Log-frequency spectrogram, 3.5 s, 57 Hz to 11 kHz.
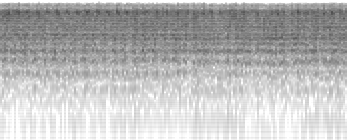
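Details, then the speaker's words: Kawasaki ZZR1100 D, cold, with the replacement fuel pump: a steady, hissy idle with an even hum underneath and no stumbling or misfire; the earlier bad cold starting was caused by the fuel pump. "It was the bloody fuel pump that drove me crazy, but it drove me really crazy, huh?"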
